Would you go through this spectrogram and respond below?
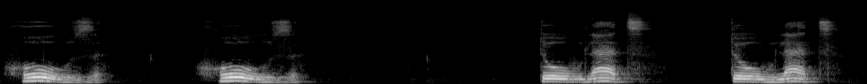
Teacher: Eh bien, nous avons terminé avec les 6 voyelles du persan, mais attendez, il existe aussi une voyelle composée ou, en bon français, un diphtongue en persan, formé par la combinaison des sons O et OU. Pour la représenter, nous utilisons toujours la lettre Vav.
